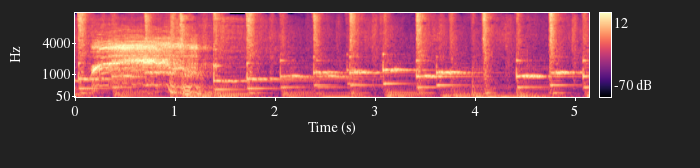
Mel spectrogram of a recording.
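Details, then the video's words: Horse whinny lasting about a second at the start: a loud, shaky, high cry that wavers and falls away. Bright marimba-like music with a steady beat plays over it and continues alone afterwards. "HORSE SOUND FOR KIDS"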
